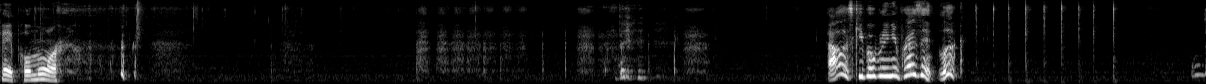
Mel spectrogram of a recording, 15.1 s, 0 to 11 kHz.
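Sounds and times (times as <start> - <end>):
wrapping paper rustling: 1.6 - 5.2.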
